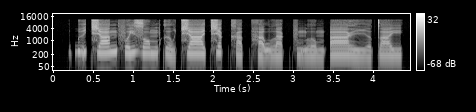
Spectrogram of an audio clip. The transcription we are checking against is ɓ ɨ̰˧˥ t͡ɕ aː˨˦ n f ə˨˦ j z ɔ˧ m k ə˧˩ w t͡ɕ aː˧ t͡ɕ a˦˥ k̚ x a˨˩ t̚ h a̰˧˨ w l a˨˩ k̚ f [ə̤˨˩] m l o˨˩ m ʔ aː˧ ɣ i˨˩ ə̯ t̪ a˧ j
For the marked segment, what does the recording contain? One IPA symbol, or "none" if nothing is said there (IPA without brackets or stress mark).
ə̰˧˨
